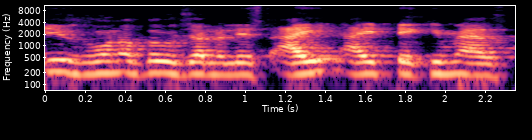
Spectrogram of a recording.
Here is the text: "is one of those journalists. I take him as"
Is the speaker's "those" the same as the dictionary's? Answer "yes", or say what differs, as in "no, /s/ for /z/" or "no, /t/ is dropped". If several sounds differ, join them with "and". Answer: no, /z/ is dropped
